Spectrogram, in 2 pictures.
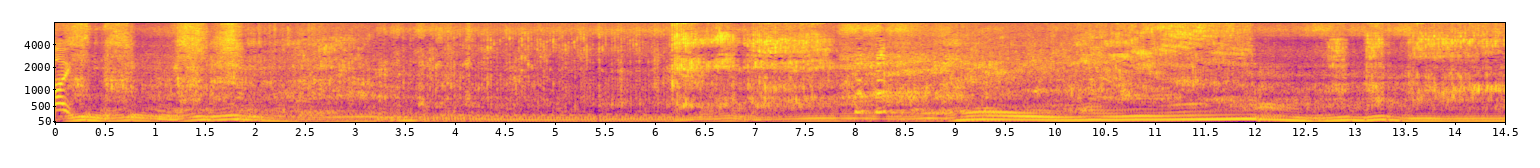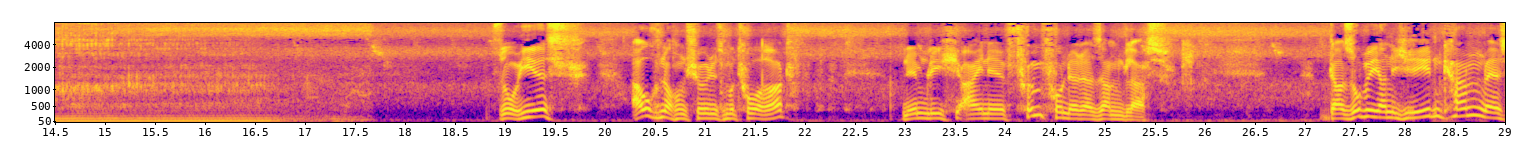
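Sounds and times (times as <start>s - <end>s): car engine driving off: 0.0s - 17.8s.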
